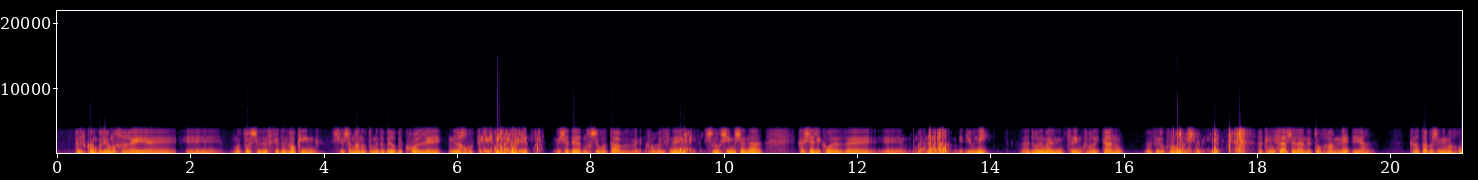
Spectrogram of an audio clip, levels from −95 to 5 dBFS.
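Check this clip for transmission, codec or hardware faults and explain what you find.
Two faults are present: the whole clip has been through a very low-rate vocoder, and four short stretches are further wrecked by bit errors on digital voice radio.

Codec 2 vocoder, throughout the clip. The waveform isn't carried at all. The decoder receives only pitch, voicing, level and a coarse spectral envelope for each frame and rebuilds the speech from sine waves, which fits the 2.4 kbit/s mode. Damage here is heavy: the speech sounds robotic and buzzy, with a synthetic, hollow timbre and none of the natural texture of the original recording.

Bit errors on digital voice radio, at 6.34 to 7.36 s, 9.34 to 9.76 s, 12.86 to 13.46 s and 16.76 to 17.82 s. At this bitrate each bit steers the pitch, loudness, voicing or spectral shape of a whole frame, so corrupted bits, around 15 percent in three bursts and nearer 20 percent in the one at 9.34 s, rebuild frames with the wrong parameters. 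The speech jumps in pitch and level, changes tone colour abruptly, and breaks into bleeps, warbles and robotic gibberish.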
